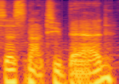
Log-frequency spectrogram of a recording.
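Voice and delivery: normal talking voice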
